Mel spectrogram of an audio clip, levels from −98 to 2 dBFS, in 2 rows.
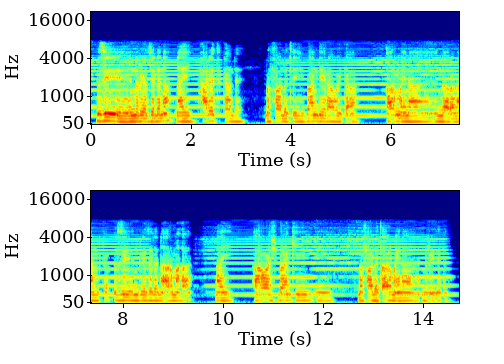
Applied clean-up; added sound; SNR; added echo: none; Bowed string instrument; 14 dB; reverberation time 0.2 s.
